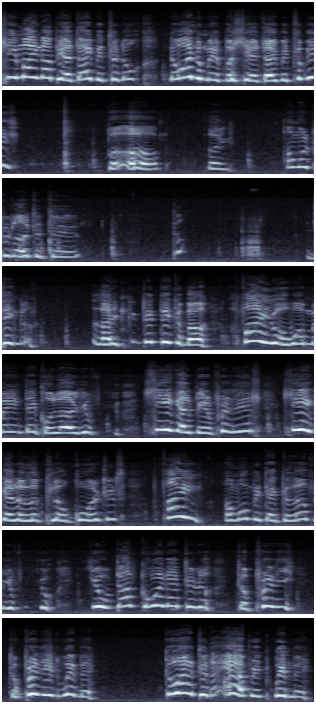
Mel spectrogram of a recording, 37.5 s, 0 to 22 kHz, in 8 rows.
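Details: 29-year-old man with cerebral palsy since birth, born prematurely at five months, speaking about his life; finding: dysarthric speech in cerebral palsy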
